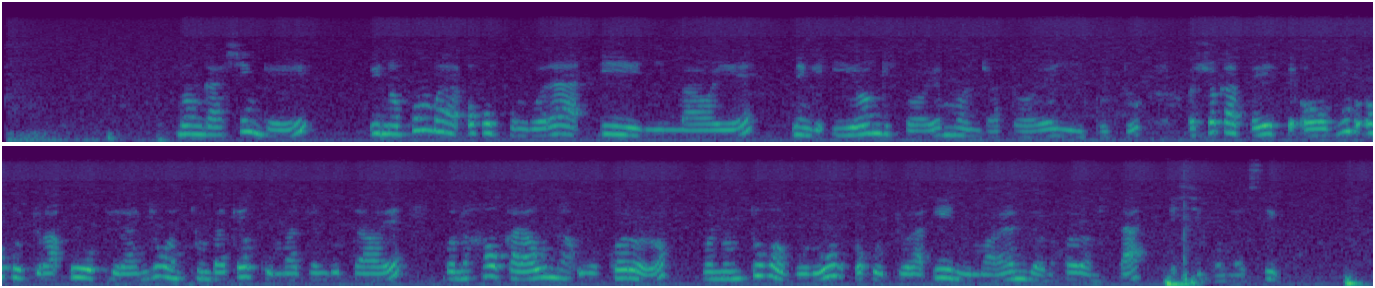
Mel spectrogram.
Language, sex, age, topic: Oshiwambo, female, 18-24, finance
